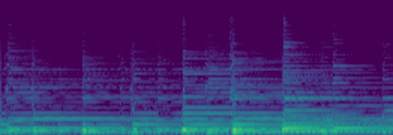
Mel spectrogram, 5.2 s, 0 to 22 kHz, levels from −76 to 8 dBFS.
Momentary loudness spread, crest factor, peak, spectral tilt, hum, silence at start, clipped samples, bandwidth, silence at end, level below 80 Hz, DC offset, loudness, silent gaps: 10 LU; 18 dB; -8 dBFS; -9.5 dB/octave; none; 0 s; under 0.1%; 8 kHz; 0 s; -54 dBFS; under 0.1%; -26 LUFS; none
